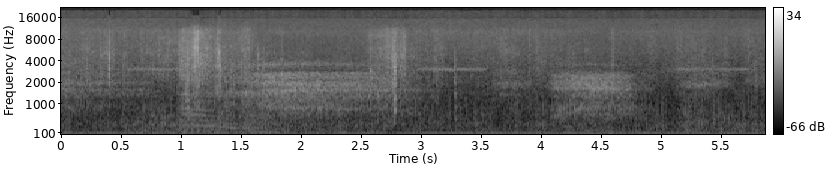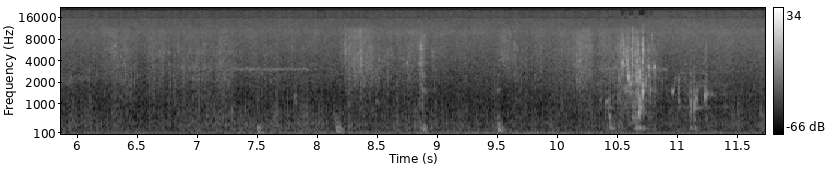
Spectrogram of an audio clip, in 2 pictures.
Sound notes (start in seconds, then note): 7.8 Torente gulping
